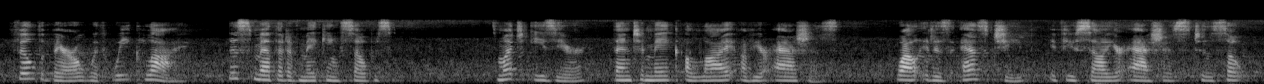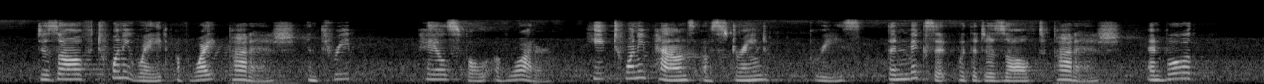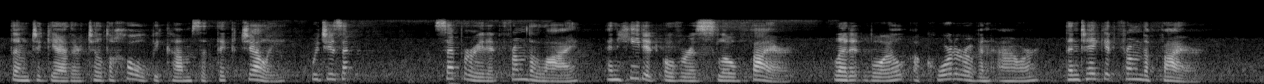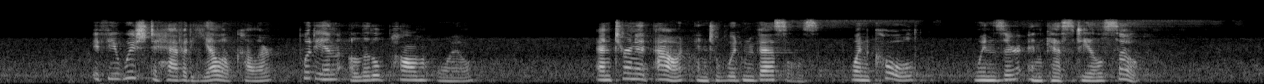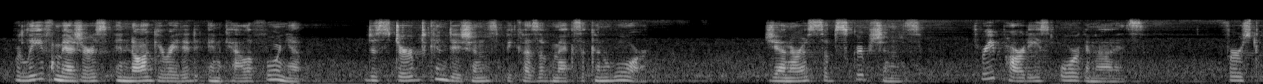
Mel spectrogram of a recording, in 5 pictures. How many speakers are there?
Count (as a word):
one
